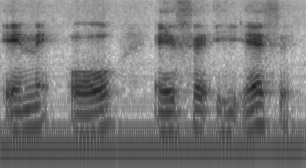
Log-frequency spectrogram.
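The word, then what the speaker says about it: gnosis: cetistore y secretos de allí nosis que se escribe de esta manera g n o s y s i s repito g n o s i s nosis Entonces ellos decían que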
